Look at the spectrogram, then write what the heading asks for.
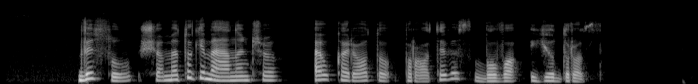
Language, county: Lithuanian, Vilnius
